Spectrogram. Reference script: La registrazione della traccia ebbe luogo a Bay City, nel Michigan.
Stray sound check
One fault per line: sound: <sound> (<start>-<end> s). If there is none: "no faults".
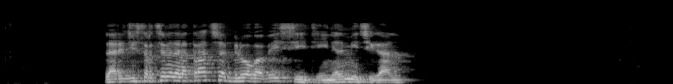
no faults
